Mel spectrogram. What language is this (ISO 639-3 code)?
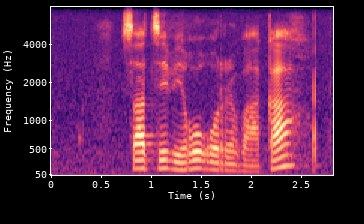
nso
